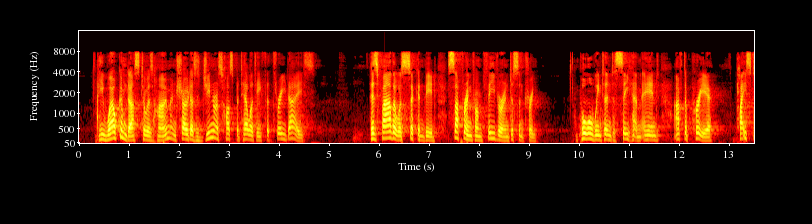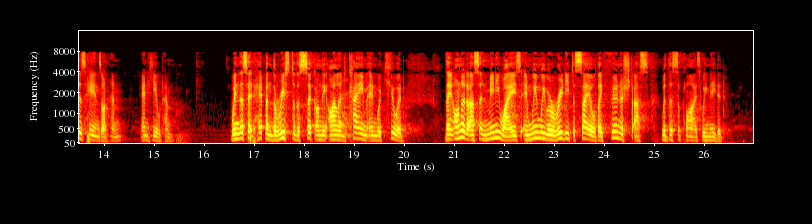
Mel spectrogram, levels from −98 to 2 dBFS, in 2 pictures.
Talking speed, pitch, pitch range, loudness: 175 wpm, 150 Hz, 130-175 Hz, -21 LUFS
